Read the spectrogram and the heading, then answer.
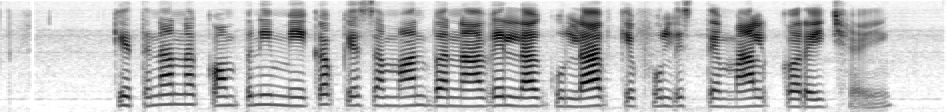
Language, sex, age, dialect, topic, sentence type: Magahi, female, 18-24, Western, agriculture, statement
